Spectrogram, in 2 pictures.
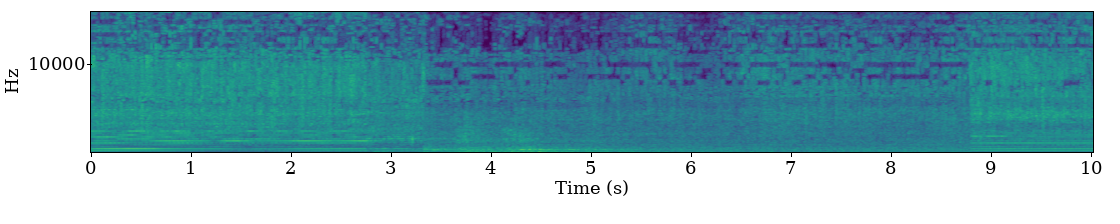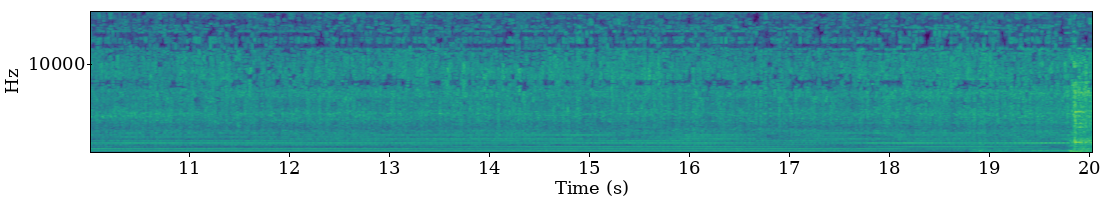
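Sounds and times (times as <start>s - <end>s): hydraulic baler running: 0.0s - 20.0s
steady machine whine: 0.0s - 20.0s.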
